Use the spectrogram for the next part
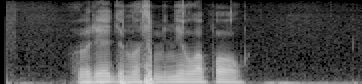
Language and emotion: Russian, neutral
